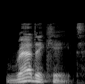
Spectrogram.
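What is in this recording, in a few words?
"radicate", British English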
